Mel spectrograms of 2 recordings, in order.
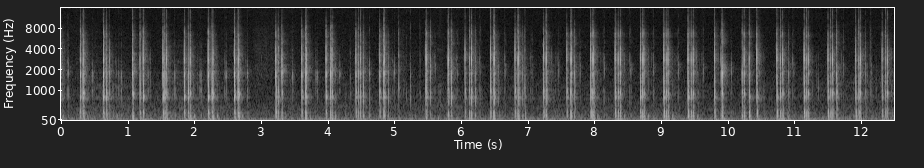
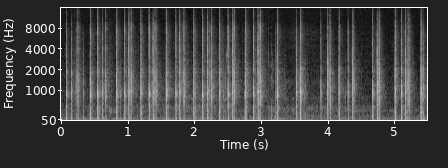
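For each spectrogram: First: plastic disc case, brittle and cracked. Second: steel game case, metal.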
